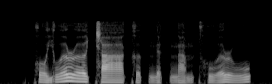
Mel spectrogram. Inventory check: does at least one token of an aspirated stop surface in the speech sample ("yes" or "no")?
yes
